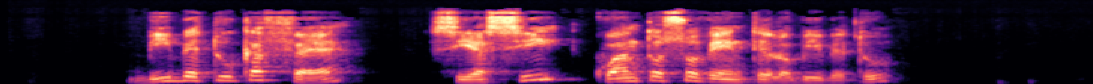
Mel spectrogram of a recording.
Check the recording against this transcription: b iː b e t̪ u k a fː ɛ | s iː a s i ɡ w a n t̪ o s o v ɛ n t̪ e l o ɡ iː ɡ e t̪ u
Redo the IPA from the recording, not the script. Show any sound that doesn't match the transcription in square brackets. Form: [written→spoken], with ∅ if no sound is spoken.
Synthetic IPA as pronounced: b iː b e t̪ u k a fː ɛ | s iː a s i [ɡ→k] w a n t̪ o s o v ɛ n t̪ e l o [ɡ→b] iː [ɡ→b] e t̪ u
